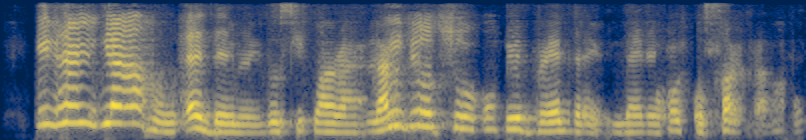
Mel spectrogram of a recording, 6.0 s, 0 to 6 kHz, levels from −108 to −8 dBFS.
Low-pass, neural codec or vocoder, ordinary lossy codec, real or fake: 5.4 kHz; codec, 16 kHz in and 24 kHz out, 0.6 kbps, FireRedTTS-2 codec; AAC, 32 kbps; fake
